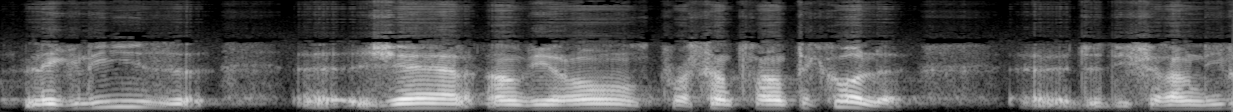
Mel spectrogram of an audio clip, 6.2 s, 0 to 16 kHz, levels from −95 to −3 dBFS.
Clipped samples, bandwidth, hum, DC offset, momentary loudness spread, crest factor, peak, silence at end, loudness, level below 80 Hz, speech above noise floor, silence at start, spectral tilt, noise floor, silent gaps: under 0.1%; 16 kHz; none; under 0.1%; 13 LU; 18 dB; -2 dBFS; 0 s; -20 LUFS; -80 dBFS; 24 dB; 0.1 s; -5 dB/octave; -43 dBFS; none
